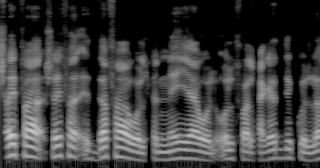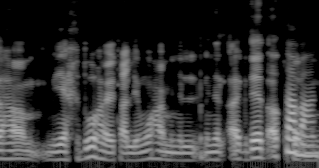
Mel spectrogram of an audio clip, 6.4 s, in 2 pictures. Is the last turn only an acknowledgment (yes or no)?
yes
